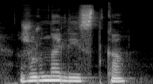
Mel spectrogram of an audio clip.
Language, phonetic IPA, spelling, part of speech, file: Ukrainian, [ʒʊrnɐˈlʲistkɐ], журналістка, noun, Uk-журналістка.ogg
- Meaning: female equivalent of журналі́ст (žurnalíst): journalist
